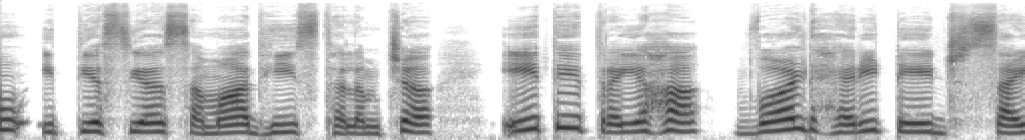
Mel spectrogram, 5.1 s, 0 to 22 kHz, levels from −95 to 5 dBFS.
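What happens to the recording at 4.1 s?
Nothing goes wrong at 4.1 s; the speech carries on intact through that moment, with no dropout, click or distortion.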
